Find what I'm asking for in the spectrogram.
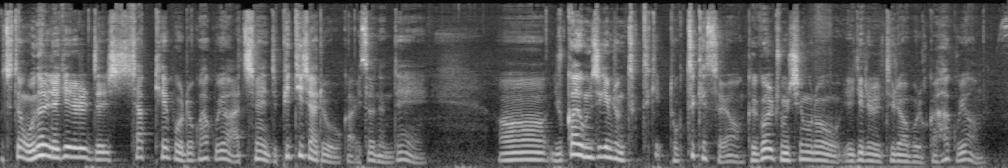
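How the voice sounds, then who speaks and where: This man talks at a fairly quick pace, his fairly high pitch swinging very widely. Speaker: stock market commentator. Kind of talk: market commentary. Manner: conversational, with fillers.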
